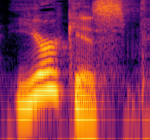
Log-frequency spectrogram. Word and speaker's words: Yerkes: I've often heard the name pronounced Yerkes. That's how I often said it until I was in my bank not long ago and noticed that the banker I was talking to had the last name Yerkes. And I asked him, how do you pronounce that? And he said, Yerkes. Well, he should know, so I will go with Yerkes.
